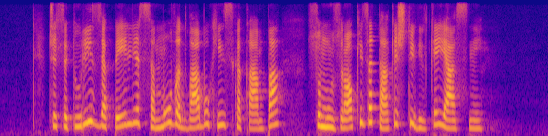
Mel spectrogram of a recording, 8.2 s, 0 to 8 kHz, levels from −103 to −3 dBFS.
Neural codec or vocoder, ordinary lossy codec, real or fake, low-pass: codec, 44.1 kHz, 2.6 kbps, SNAC; none; fake; 7.2 kHz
